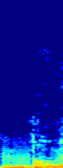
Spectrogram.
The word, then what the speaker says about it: Om: Om is composed of 3 syllables.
